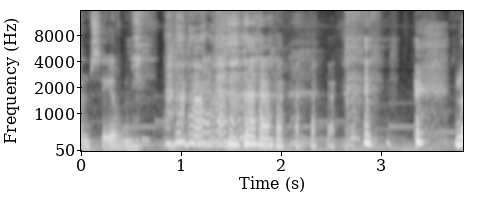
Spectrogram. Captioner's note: giggles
